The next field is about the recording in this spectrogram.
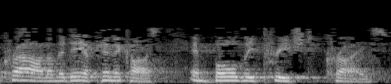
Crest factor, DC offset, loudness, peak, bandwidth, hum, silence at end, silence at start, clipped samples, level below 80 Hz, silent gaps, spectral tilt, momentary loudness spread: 16 dB; under 0.1%; -18 LUFS; -2 dBFS; 5.8 kHz; none; 0 s; 0 s; under 0.1%; -54 dBFS; none; -12 dB/octave; 10 LU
